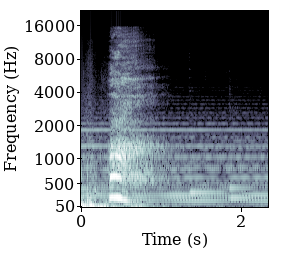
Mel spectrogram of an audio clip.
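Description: A man's single anguished cry, a breathy vocal sound falling in pitch, about half a second in, the sound of him weeping in distress. Soft sustained background music holds underneath.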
